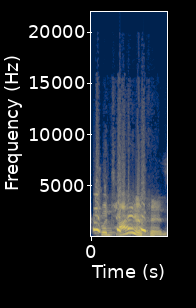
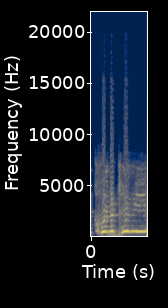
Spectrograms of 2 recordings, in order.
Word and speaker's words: quetiapine: That's how you pronounce it? Quetiapine. That's so easy. We did not know. That's not even close. Yeah. The quitapini, I loved it.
